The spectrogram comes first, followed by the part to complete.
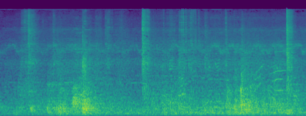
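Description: Bowling alley noise: a steady rumble of balls rolling on the lanes and ball return under background chatter, with two sharp knocks, about three seconds in and near the end.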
